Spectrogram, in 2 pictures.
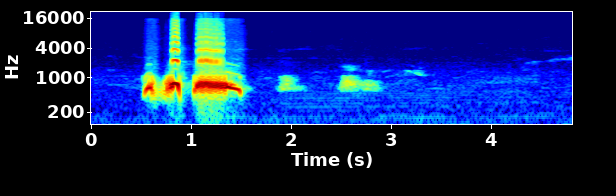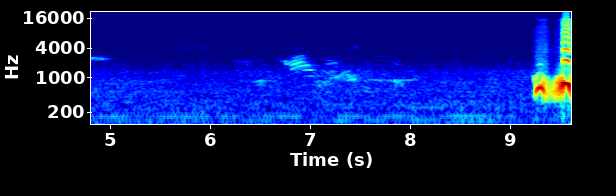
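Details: Spotted dove in 'giọng thổ' voice, cooing to incite fighting: one full phrase of two short notes and a loud sustained coo, a few faint murmurs, long silence, then the next phrase beginning.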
